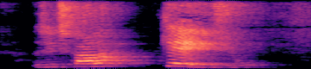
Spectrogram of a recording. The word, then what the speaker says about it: queijo: Por exemplo, a palavra queijo. Queijo. Percebe que tem o Q, o E e o I. Percebe? Mas percebe que quando a gente pronuncia, o U não sai. A gente fala queijo.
